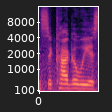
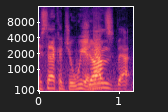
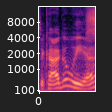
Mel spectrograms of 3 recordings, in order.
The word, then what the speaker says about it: Sacagawea: I'm glad you said that because I always mispronounce. Say it again. I always say Sacagawea. It's Sacagawea. Sacagawea. Yes. I want to make sure I get that right.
